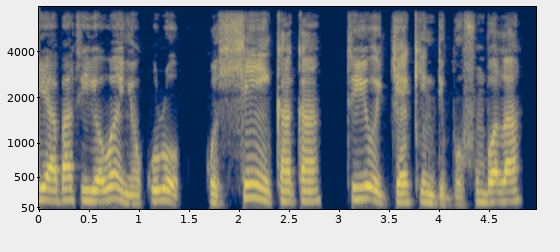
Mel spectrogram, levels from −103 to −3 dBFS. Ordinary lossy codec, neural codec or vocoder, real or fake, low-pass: none; none; real; 7.2 kHz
